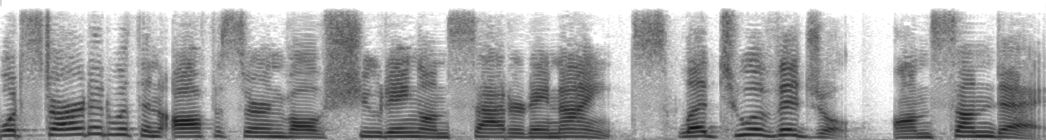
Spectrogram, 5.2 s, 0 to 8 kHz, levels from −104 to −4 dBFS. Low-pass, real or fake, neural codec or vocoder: 7.2 kHz; fake; codec, 16 kHz in and 24 kHz out, 1 kbps, XY-Tokenizer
